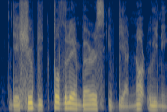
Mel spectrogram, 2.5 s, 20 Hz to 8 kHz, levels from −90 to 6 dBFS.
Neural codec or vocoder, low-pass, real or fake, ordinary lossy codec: none; none; real; none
